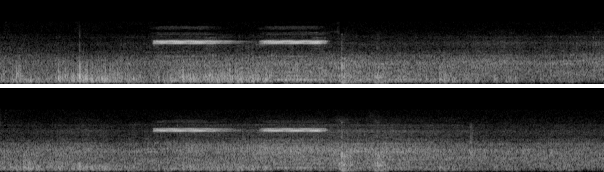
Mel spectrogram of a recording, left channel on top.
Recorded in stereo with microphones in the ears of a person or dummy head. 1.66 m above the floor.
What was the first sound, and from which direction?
A fire alarm, 45° left (ahead or behind).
